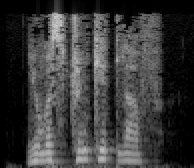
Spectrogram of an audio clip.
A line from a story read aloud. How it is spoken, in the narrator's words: whispered Dracasha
